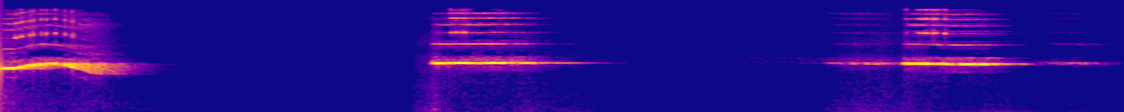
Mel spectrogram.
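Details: Three loud, clear black-capped lory whistles roughly two seconds apart: a curved upslurred note, then two flat, ringing pure tones, the last slightly longer.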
